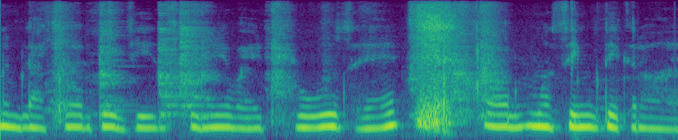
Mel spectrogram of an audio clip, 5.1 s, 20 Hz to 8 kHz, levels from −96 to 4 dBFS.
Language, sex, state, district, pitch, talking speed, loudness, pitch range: Hindi, female, Haryana, Rohtak, 210 Hz, 140 wpm, -18 LUFS, 200-220 Hz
